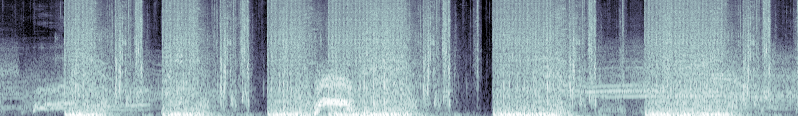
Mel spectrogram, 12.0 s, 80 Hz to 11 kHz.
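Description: An M4 rifle fires long, sustained automatic bursts in a Call of Duty Black Ops 3 custom zombies map, loud and close, broken by brief pauses between strings of rapid shots.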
